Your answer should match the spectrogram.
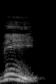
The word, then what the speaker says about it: the: word V I didn't say that I said thee why because the word after th e the next word starts with a vowel AEIOU so then th e is pronounced V not the okay so thee is an article it's an article not it's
